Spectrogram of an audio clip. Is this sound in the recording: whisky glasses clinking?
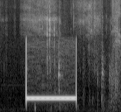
no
